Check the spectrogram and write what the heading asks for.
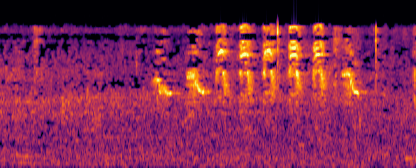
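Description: A small bird calling: a rapid run of about ten short, high, falling chirps, starting about a second and a half in and lasting about two seconds.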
